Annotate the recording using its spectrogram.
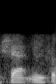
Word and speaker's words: Shatton: Greg Shatton for the record. It does not rhyme with Satan, though some might go that way.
